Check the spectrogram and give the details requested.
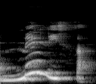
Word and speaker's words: Mélissa: مي ام مع اي اكسون او اكسون مي. ال مع اي لي. دوز اس ا كأننا الاس هذاك حطينا فوقو الشدة سا.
